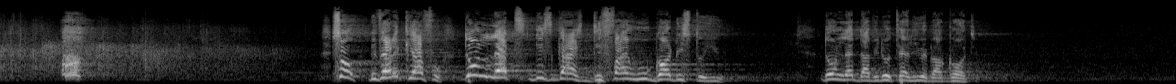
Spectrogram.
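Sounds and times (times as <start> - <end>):
audience clapping hands: 0.0 - 3.1
speech: 3.4 - 7.4, 8.2 - 9.9.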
